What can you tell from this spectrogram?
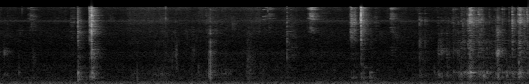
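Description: Domestic sewing machine stitching slowly, a few separate clicks from the needle mechanism over a low steady hum, picking up speed again near the end.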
